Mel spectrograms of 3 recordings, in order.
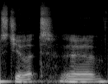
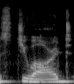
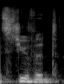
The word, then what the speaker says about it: Stuart: They would have pronounced the W as a V, and it would have been Steward. And so she would have been Mary Steward.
